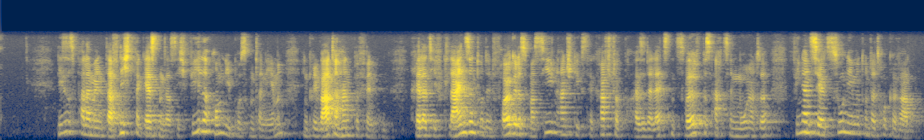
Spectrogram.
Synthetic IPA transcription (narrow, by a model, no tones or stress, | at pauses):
d̥iːzəspʰaɐlamɛnt̚d̥aɐfnɪçtfɛɐɡɛsn̩d̥asz̥ɪçfiːləʔɔmnibʊsʊntʰɐneːmən | ɪnpʁ̥ivaːtɐɦant̚b̥əfɪndn̩ | ʁelatʰiːfkl̥aɪnzɪntʊntɪnfɔlɡədɛsmasiːvn̩ʔanʃtiːksd̥eːɐkʁ̥aftʃtɔfpʁ̥aɪzədeːɐlɛt͡stn̩t͡sv̥œlfb̥ɪsʔaχt͡seːnmoːnatʰə | finant͡sjɛlt͡suːneːməntʔʊntɐdʁʊk̚ɡ̥əʁaːtn̩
